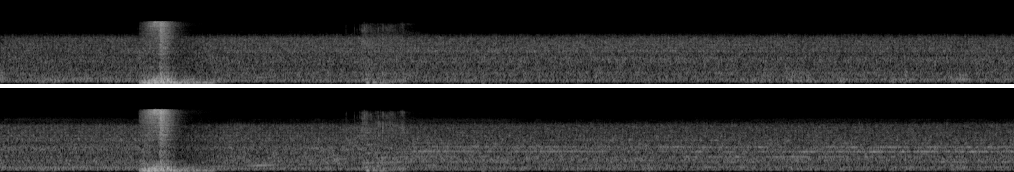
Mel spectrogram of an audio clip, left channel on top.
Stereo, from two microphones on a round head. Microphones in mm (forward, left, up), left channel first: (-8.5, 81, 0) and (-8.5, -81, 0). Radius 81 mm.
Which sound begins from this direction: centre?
Tearing paper, at 3.5 s.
